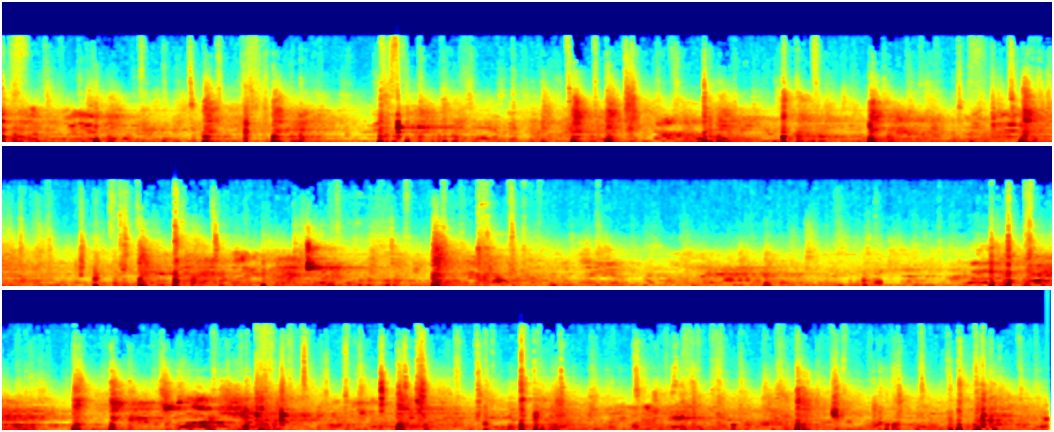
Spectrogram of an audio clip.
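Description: Tennis balls struck by rackets and bouncing on a hard indoor court, a scatter of sharp hits that echo around a large hall, with indistinct voices in the background.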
